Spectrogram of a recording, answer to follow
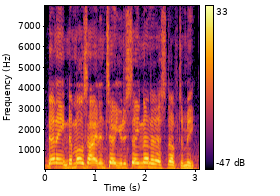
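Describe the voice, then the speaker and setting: An American street preacher with a high, gravelly voice talks a little fast, delivering informal, plain-spoken admonitions on scripture and repeating phrases for emphasis. There's slight hiss or hum on the recording.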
